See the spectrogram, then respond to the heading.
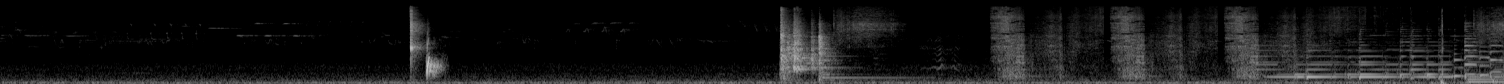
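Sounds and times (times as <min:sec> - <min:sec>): sharp metal clank: 0:07.8 - 0:09.1
trowel scraping sand: 0:08.0 - 0:09.1, 0:09.9 - 0:15.0.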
